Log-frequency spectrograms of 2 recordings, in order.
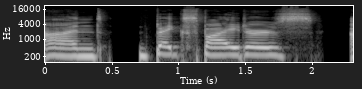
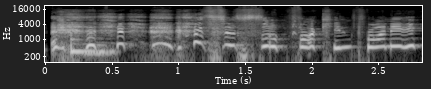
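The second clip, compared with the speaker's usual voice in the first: high, slow, laughing as they speak; helplessly amused, pitched well up; real laughing; 13 semitones higher, slower than usual. Real, not acted. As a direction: squeeze the words out through real laughter. Cracking up at the clip.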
